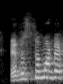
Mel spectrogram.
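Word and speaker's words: Gnathostomata: নেথোস্টোমাটার ক্ষেত্রে ওই যে বললাম উচ্চারণটা নেথোস্টোমাটা হবে, লেখার সময় জি লাগবে। ওকে, জি থাকবে। আচ্ছা নেথোস্টোমাটার অর্থ কি, অর্থটা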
